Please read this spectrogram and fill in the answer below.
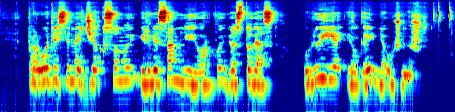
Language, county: Lithuanian, Panevėžys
